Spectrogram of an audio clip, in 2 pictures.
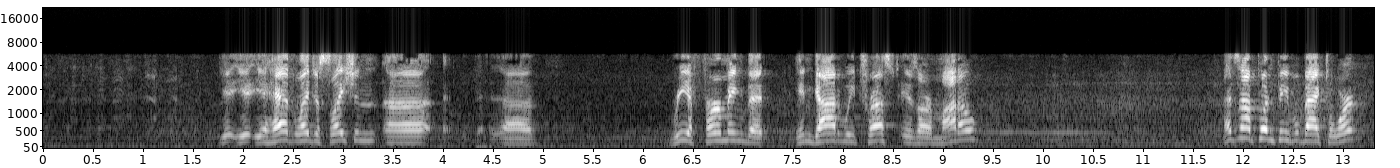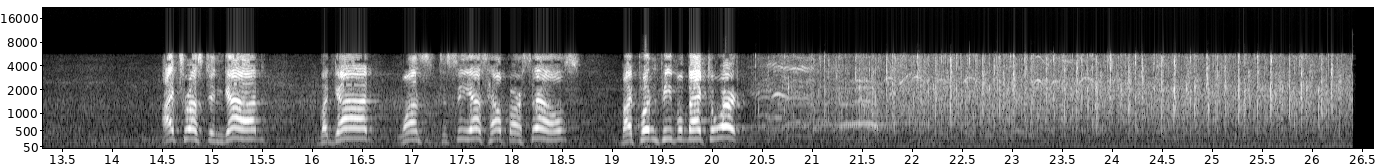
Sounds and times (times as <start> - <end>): Narration, monologue: 1.4 - 20.4
Male speech, man speaking: 1.8 - 5.0, 6.3 - 9.4, 11.8 - 13.2, 14.5 - 20.4.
